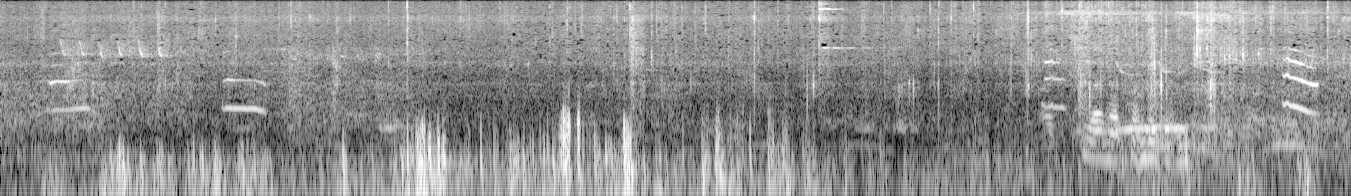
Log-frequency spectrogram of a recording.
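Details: Cats walking in a tropical park give several short meows, each a brief harmonic cry that rises and falls, spread over the recording amid soft footsteps, rustling and low background rumble.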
